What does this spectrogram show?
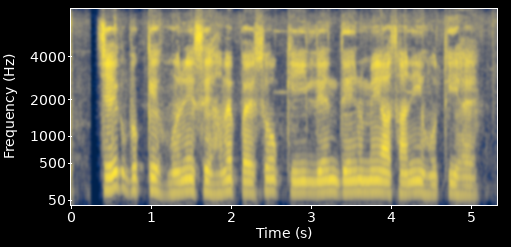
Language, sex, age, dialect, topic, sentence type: Hindi, male, 25-30, Awadhi Bundeli, banking, statement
